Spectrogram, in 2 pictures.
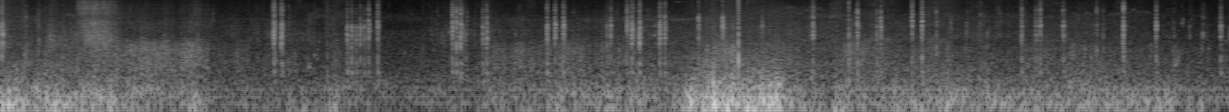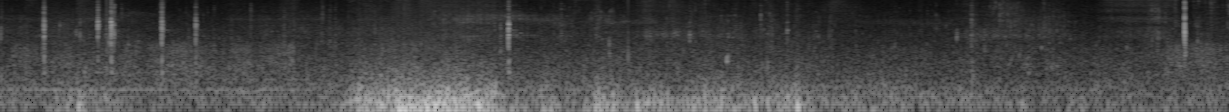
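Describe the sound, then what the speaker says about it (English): Wind gusts across Lake Guntersville while bass fishing from a boat, a steady low rumble buffeting the microphone that swells twice into stronger gusts, with no one talking. "It's getting breezy."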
